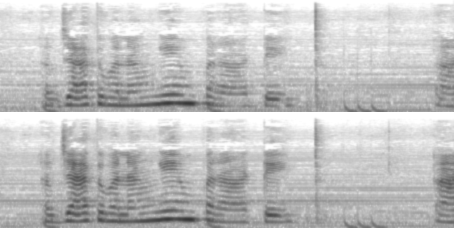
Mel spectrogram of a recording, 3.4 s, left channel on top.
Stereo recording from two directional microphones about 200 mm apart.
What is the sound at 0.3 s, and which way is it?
A woman's voice, centre (ahead or behind).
